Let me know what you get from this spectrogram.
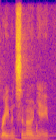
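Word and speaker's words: Raven-Symoné: I'm talking about hi I'm Reese properly pronounced Raven Symone thank you RuPaul she was a character in Xenon back in 1999.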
